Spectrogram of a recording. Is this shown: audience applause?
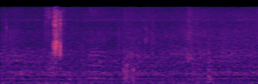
no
